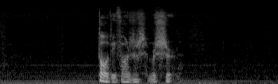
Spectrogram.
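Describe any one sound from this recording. A young man speaks sharply, close by.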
